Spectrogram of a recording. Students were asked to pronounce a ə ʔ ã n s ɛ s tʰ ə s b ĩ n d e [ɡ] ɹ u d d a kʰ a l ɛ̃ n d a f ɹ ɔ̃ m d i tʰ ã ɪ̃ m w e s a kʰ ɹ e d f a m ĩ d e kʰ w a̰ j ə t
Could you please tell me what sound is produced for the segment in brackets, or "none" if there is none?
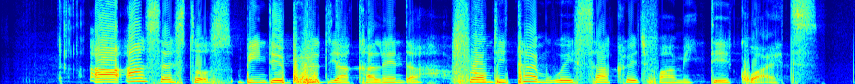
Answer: b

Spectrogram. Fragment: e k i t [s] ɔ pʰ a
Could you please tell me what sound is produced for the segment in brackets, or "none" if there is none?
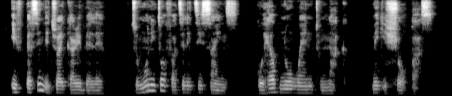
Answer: ʃ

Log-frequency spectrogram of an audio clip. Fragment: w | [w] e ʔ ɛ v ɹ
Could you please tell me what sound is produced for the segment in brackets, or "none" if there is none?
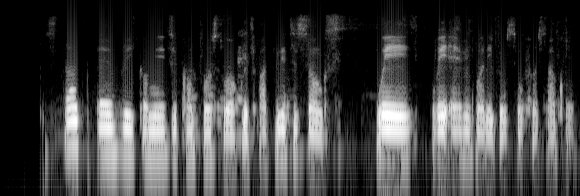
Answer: w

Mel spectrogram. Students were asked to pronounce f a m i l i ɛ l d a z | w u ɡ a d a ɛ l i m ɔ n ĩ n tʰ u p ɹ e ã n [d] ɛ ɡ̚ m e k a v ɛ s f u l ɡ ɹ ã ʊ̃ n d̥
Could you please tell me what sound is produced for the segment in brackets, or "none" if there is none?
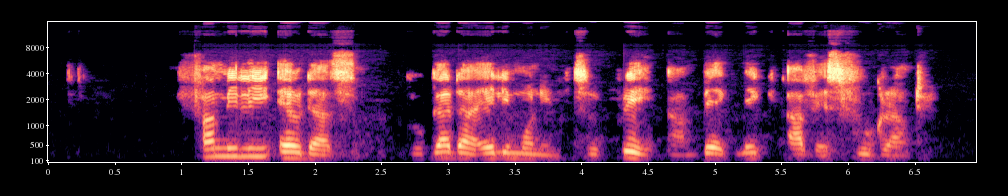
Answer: b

